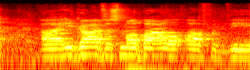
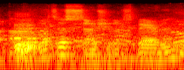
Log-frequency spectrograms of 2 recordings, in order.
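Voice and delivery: confused kobold; 9 semitones lower, 13 dB quieter than usual. Acted.

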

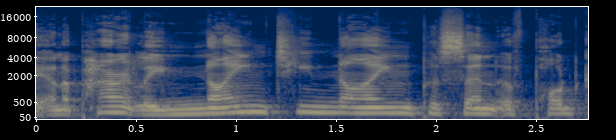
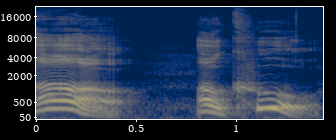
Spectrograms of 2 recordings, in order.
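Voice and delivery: surprised; 9 semitones higher, 4 dB louder, much slower than usual. Retold or imitated. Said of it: "And I was like".

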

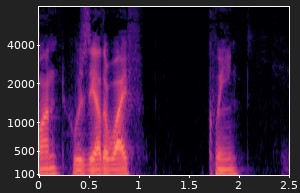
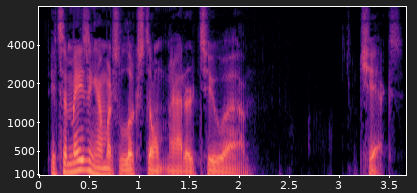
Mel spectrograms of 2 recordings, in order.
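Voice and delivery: ordinary talk, nothing marked

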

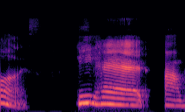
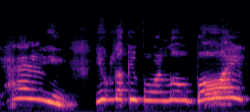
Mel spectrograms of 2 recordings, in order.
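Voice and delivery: put-on higher-pitched girl calling out; young girl voice; 9 semitones higher than usual. Stranger girl's voice retold.

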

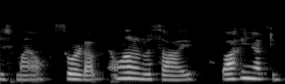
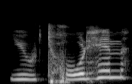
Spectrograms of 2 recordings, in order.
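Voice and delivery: loud, drawn-out disbelieving yell; angry yell; 6 dB louder, much slower than usual. A narrator's reading. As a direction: yell it slowly in outrage. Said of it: "Aizawa yelled".

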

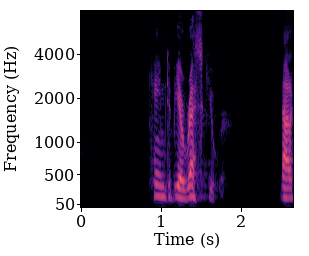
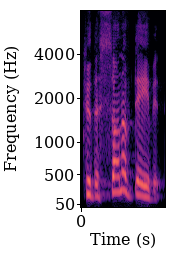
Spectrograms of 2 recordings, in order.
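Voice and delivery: raised, louder voice of an acclaiming crowd; mild retold crowd shout; 4 dB louder than usual. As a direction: proclaim it like a cheering crowd, held back. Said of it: "the people are shouting".

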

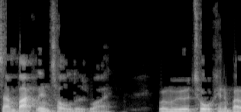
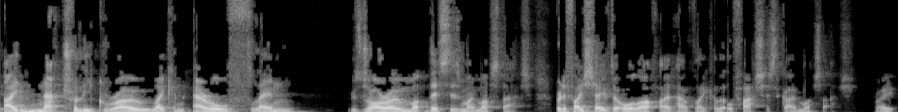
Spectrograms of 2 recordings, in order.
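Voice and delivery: ordinary talk, nothing marked

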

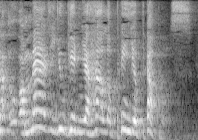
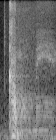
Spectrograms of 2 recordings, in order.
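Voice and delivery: whispered aside; 12 dB quieter than usual. Real, not acted. Aside after the pitch.

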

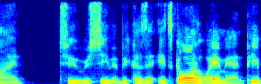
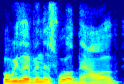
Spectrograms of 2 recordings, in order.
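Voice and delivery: normal talking voice

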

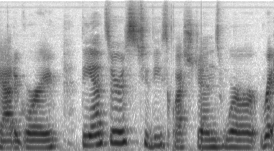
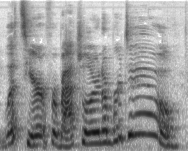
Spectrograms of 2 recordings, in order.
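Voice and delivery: booming pumped announcer; 6 semitones higher, 4 dB louder than usual. Acted. Game show host intro.

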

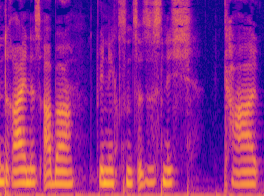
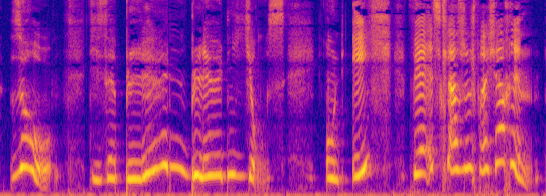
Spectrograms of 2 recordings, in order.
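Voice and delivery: higher, louder outraged complaint; indignant outburst; 5 semitones higher, 5 dB louder than usual. Acted. Piper furious that nobody voted for her, loud indignant rant. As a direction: rant at the boys, demanding an answer.

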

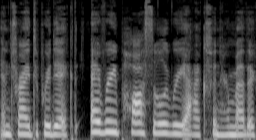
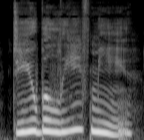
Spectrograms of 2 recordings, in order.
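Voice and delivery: put-on higher, louder child's demand; desperate plea; 4 semitones higher, 6 dB louder than usual. A narrator's reading. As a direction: press your mother, desperately. Child begging mother to believe her.

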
